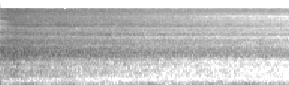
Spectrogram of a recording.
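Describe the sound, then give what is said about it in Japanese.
Breath is released during a relaxing breathing exercise in a vocal warm-up, making a long, steady, airy hiss that slowly fades, with no talk. “ラスト、吸って、吐く。”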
